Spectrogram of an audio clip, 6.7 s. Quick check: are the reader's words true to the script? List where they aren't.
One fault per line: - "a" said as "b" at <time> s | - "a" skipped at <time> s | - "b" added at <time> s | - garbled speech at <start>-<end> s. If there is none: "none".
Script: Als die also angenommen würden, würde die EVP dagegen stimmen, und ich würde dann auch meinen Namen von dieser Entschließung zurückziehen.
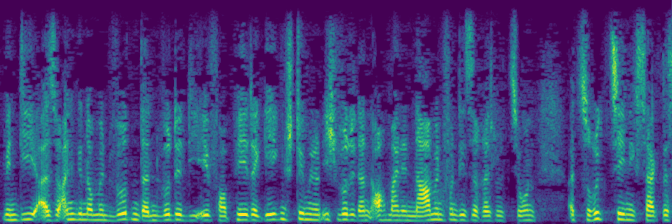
- "Als" said as "Wenn" at 0.0 s
- "dann" added at 1.4 s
